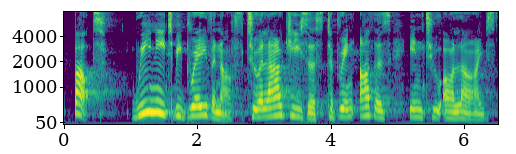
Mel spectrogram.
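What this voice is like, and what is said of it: Speaks with a noticeable accent. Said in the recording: “I can't recognize your accent... I didn't fit in because of my accent”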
